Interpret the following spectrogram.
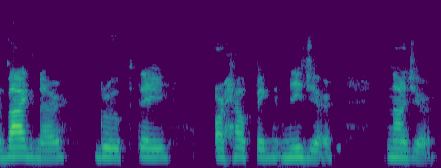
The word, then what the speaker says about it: Niger: And also the Wagner group, they are helping Niger, how do you say that? Niger, yeah, to get rid of the French and the Americans And the Swedes.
